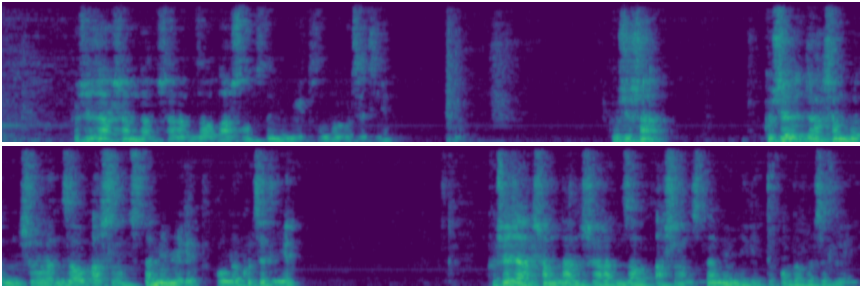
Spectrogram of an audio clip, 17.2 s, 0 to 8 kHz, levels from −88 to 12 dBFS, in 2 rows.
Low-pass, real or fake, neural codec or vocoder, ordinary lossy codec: none; real; none; none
